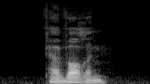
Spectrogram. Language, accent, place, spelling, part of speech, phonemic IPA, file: German, Germany, Berlin, verworren, adjective, /fɛɐ̯ˈvɔʁən/, De-verworren.ogg
- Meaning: confused, confusing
